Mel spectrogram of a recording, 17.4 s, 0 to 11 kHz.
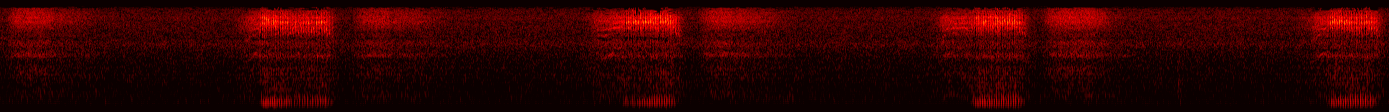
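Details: Younger brother snoring during sleep: regular rough, rattling snores at about 14 breaths a minute, with quieter breaths between them; ordinary snoring.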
